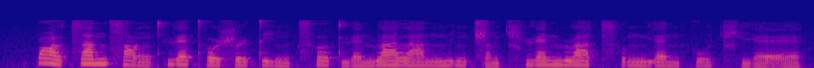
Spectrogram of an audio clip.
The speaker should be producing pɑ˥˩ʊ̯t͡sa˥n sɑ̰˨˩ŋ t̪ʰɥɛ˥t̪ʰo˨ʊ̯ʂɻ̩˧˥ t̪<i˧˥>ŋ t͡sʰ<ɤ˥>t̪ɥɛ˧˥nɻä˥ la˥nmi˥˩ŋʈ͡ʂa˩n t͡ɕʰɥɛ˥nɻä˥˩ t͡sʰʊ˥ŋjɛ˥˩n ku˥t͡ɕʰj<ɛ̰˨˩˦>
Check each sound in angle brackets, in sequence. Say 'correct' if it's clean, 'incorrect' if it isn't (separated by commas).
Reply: incorrect, incorrect, correct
